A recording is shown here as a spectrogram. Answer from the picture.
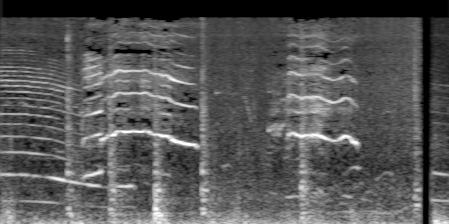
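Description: A toddler whining and crying in three high, drawn-out cries, each falling slightly in pitch; the child is upset.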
